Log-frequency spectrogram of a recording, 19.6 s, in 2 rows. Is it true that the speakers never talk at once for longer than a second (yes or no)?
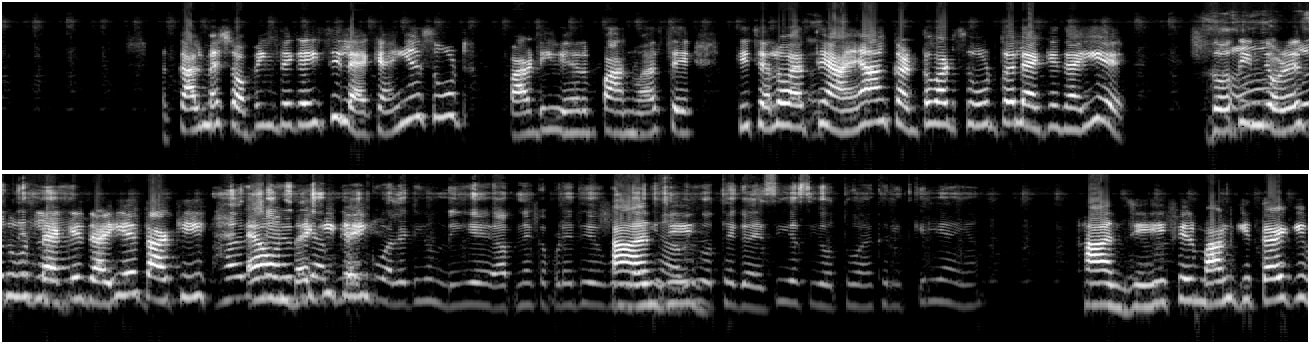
no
